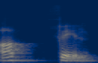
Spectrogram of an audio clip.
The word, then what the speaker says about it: Apfel: Okay, A is R, so Apfel. Apfel is apple. Okay, so Vater and Apfel.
